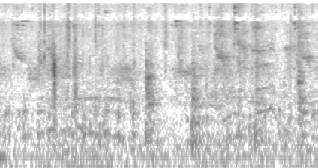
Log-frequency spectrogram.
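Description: A few faint, short animal calls.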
